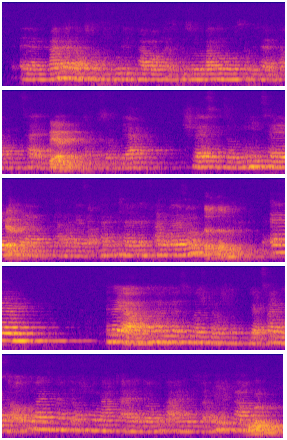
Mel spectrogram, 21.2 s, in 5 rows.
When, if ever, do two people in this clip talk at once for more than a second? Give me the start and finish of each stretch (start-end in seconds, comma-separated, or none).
none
